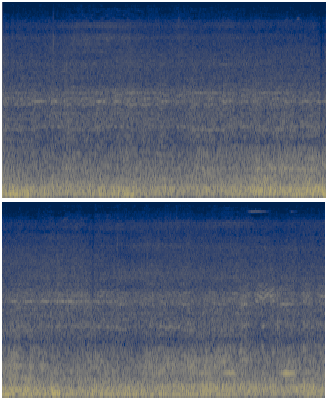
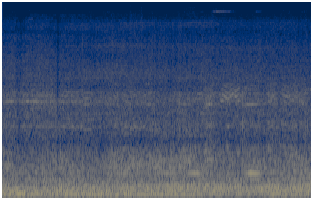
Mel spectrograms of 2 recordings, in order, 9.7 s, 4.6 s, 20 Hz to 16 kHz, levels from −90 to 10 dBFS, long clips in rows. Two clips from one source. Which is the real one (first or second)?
second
